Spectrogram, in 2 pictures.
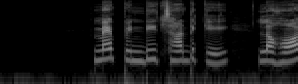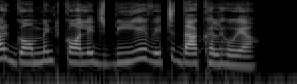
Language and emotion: Punjabi, neutral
